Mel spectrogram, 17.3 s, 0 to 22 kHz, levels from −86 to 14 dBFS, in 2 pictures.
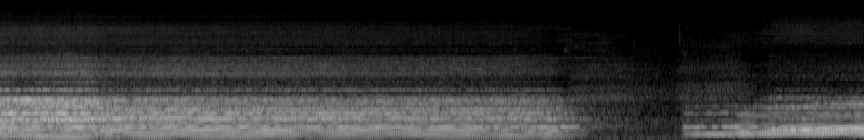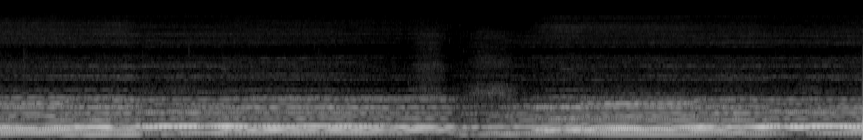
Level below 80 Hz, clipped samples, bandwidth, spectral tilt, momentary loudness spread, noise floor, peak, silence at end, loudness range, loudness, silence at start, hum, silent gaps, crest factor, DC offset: -66 dBFS; under 0.1%; 9.8 kHz; -8.5 dB/octave; 12 LU; -60 dBFS; -8 dBFS; 0 s; 11 LU; -23 LUFS; 0 s; none; none; 16 dB; under 0.1%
